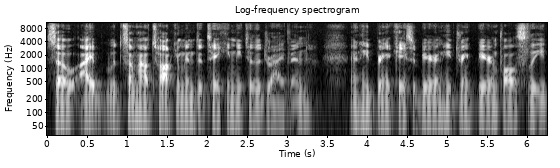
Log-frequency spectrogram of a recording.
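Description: A man with an American accent speaks in a very deep, low pitch and a flat, monotone intonation. The recording is very clean, with a silent background. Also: fairly quick pace. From Indiana, US Midwest. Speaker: screenwriter. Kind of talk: casual chat.

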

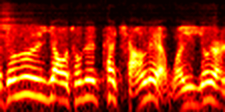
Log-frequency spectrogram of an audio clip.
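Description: The man talks at a fairly quick pace. His speech moves along briskly. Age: 50s. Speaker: radio caller. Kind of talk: phone-in conversation. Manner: halting.

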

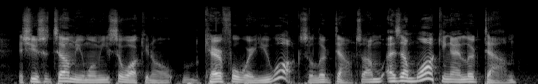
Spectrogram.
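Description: Very fast pace in a New York accent, lively intonation, on a very clean recording with a silent background. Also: man. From New York City, Washington Heights. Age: 40s. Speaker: podcast host. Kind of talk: casual solo podcast monologue.

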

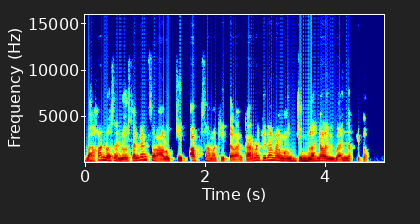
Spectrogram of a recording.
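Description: Here a woman speaks very fast at a medium pitch with ordinary pitch variation. Her sound is dry and close, with no echo. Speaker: podcast co-host. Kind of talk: casual chat. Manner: animated.

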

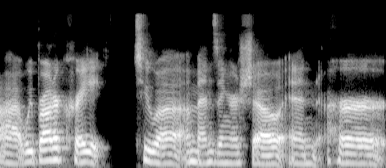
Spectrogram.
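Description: A woman with an American accent talks at a fairly slow pace with fairly even intonation in a normal speaking voice. The background is quiet. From upstate New York, Syracuse. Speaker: touring musician. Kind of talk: casual interview chat. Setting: video call.

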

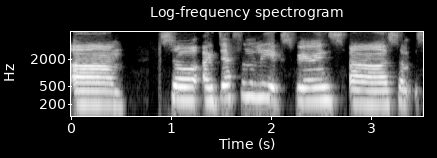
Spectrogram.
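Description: This woman has a Spanish accent. Her intonation stays fairly even. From El Salvador. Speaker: therapist. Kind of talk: interview.

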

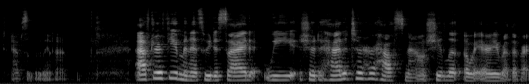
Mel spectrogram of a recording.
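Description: A woman's medium-pitched voice at a very fast pace, with ordinary pitch variation. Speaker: podcast host. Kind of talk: ghost story telling, reading Reddit stories aloud in a hushed, suspenseful tone.

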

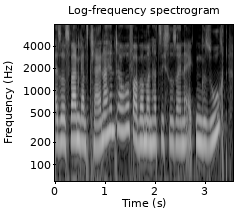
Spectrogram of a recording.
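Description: A woman's fairly high voice on a very clean recording with a silent background. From Germany, Ruhr area (Haltern near Recklinghausen). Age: 30s. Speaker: interviewee. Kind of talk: life-story interview. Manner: hesitant, many filler sounds.

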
